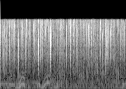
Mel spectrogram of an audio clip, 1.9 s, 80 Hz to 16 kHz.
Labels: {"label": "biophony, cascading saw", "recorder": "SoundTrap 600 or HydroMoth"}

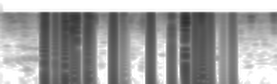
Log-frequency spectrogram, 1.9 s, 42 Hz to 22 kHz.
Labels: {"label": "biophony", "recorder": "SoundTrap 300"}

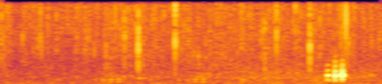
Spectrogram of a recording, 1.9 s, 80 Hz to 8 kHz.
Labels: {"label": "biophony, damselfish", "recorder": "SoundTrap 500"}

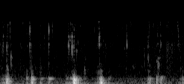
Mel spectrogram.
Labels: {"label": "geophony, waves", "recorder": "SoundTrap 300"}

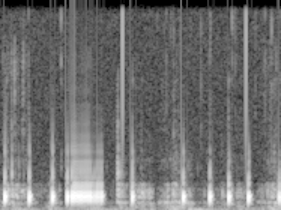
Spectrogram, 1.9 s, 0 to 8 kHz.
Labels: {"label": "biophony, knock croak", "recorder": "SoundTrap 300"}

